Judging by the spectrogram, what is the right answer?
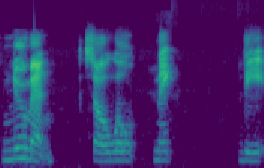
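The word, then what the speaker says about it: númen: West, it looks like an M with extra curl, and it's pronounced Numen. So we'll make the M, and we'll hold our hand in Fear Not Mudra, and we'll intone Numen now. Numen.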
